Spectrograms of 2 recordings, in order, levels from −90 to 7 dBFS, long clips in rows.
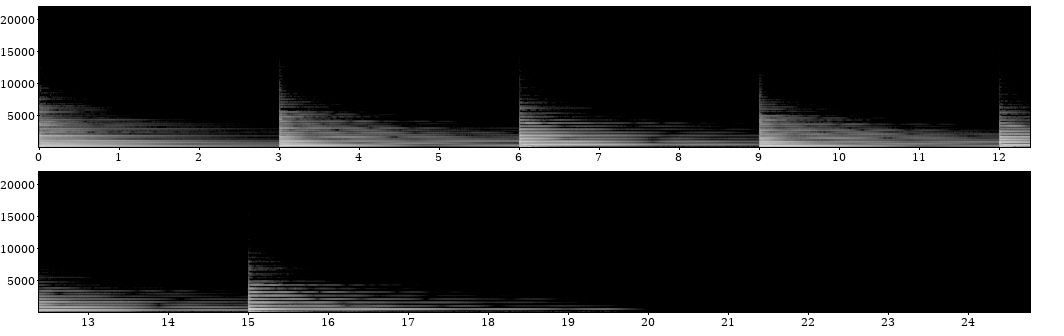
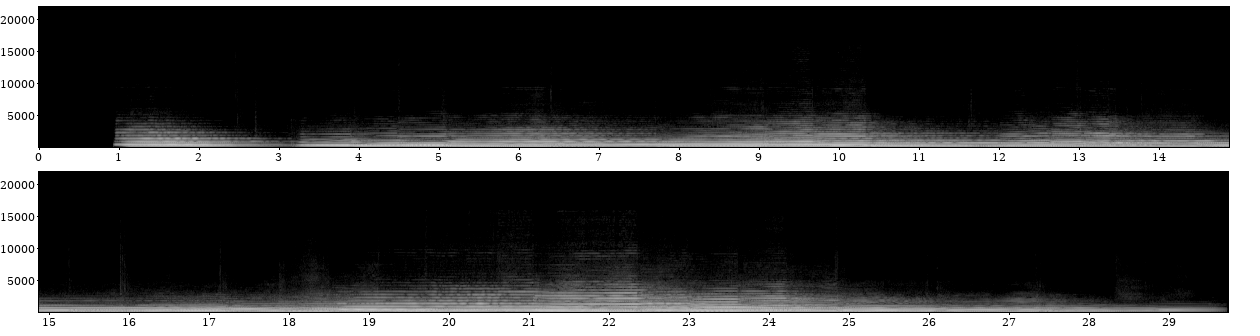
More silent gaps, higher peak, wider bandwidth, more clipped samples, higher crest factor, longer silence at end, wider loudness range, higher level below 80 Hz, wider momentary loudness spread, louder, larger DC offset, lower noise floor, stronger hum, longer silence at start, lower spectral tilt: neither; first, -4 dBFS vs -10 dBFS; first, 6.8 kHz vs 5.2 kHz; neither; first, 22 dB vs 14 dB; first, 7.3 s vs 0.15 s; first, 9 LU vs 6 LU; first, -46 dBFS vs -54 dBFS; first, 25 LU vs 10 LU; first, -21 LUFS vs -25 LUFS; neither; first, -73 dBFS vs -48 dBFS; neither; second, 0 s vs 0.95 s; second, -7.5 dB/octave vs -9.5 dB/octave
